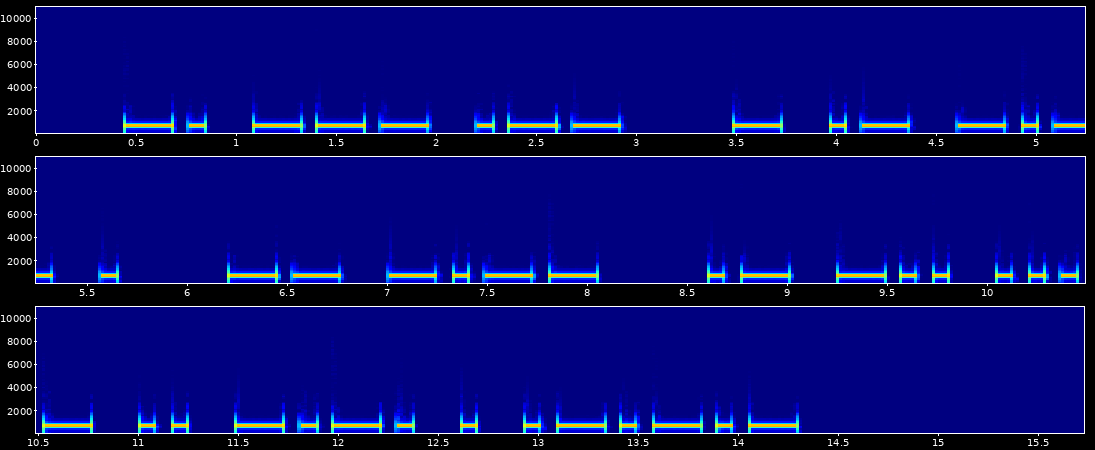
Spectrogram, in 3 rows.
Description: Morse code, heard as a keyed tone, about 15 wpm, 700 Hz. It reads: NOW TAKE MY ADVICE.
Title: Sentences from Top 1100 Words 15wpm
